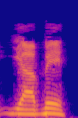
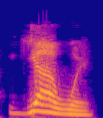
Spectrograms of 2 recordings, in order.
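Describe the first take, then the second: First: The middle consonant is a v sound. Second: The middle consonant is a w sound. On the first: The speaker calls it wrong. "no se pronuncia tampoco como Yahvé" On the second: The speaker calls it right. "se acentúa Yahweh"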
